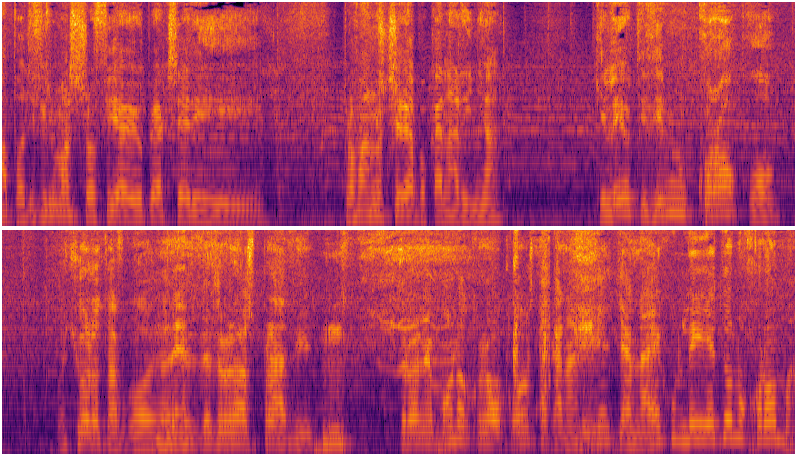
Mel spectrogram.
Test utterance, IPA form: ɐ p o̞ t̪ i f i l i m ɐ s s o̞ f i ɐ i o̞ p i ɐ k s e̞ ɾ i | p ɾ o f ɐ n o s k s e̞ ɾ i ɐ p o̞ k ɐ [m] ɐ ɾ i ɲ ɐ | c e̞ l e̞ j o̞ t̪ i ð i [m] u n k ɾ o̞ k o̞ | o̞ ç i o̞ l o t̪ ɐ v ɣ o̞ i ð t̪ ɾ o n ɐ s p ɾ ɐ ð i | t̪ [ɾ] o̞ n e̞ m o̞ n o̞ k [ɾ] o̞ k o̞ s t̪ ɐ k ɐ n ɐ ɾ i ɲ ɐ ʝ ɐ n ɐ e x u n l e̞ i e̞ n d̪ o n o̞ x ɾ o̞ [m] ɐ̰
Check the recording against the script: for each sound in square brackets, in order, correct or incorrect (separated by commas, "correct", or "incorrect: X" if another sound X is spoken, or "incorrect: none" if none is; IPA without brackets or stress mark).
incorrect: n, incorrect: n, correct, correct, correct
